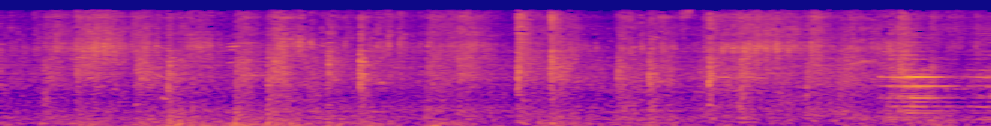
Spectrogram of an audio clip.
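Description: Passenger train rolling along, heard from an open car: a steady rumble with wheels clicking over the rail joints. Near the end the locomotive's horn starts to sound.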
